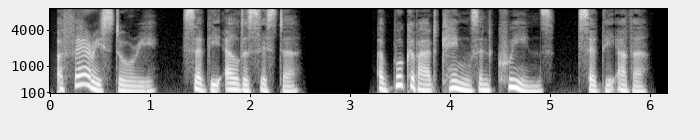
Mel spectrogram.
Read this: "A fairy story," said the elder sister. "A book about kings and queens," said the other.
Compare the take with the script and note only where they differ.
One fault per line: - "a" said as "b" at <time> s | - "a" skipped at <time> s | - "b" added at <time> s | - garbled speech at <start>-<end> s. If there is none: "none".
none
